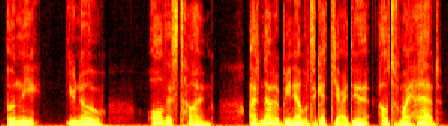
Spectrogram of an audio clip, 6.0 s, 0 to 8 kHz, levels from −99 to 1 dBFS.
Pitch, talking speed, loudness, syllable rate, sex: 150 Hz, 180 wpm, -16 LUFS, 5.4 syllables/s, male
